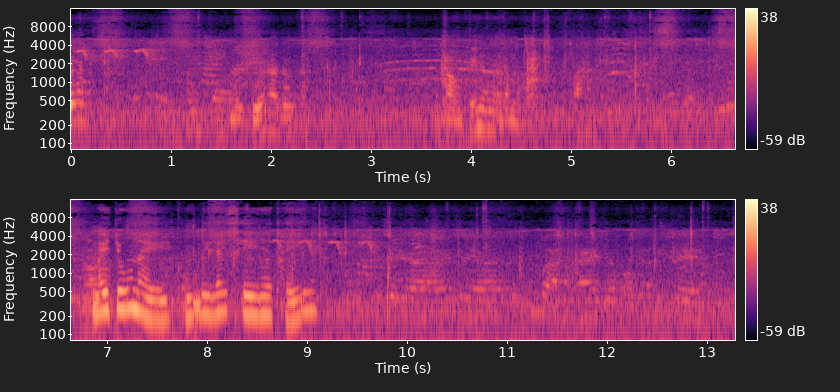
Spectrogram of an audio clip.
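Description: Men talk nearby in casual conversation.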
